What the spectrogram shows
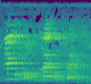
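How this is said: It sounds frustrated and scolding.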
